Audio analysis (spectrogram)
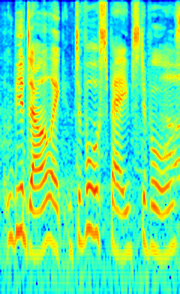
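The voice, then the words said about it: Put-on British Essex accent. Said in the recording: “your British accent? ... She got it. She got it. ... She got the Essex.”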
